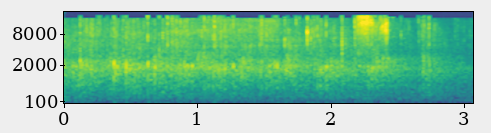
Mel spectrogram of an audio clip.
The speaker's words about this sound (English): Thanks to the team for just rushing on and laying everything out. Big round of applause for Ken and his team.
